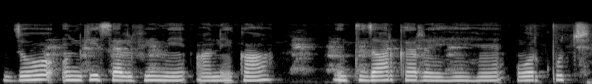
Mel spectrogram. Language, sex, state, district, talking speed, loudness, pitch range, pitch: Hindi, female, Haryana, Rohtak, 120 wpm, -17 LUFS, 185-200 Hz, 195 Hz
